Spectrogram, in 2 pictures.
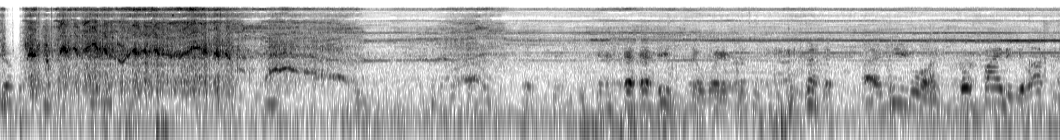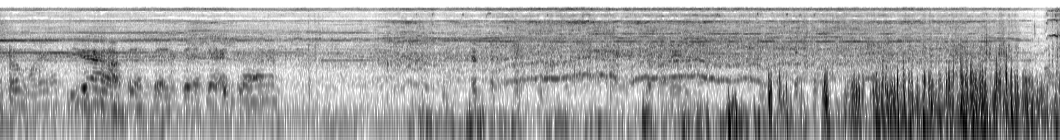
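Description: A small electric motor whines steadily as a toy car crawls along.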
